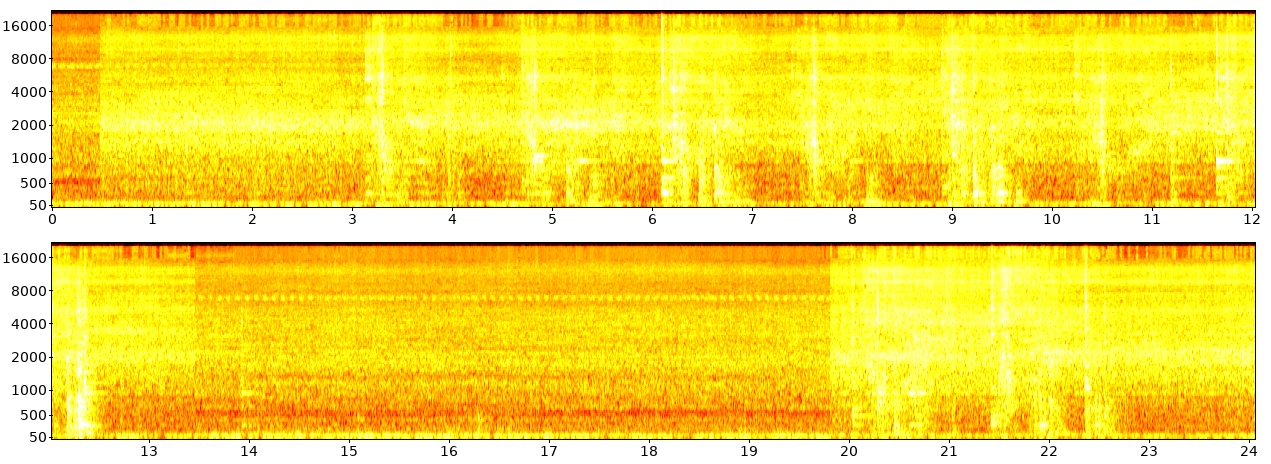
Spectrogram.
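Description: Spice masala for Bengali egg curry sizzling in hot oil in a pan, with steady frying hiss broken by repeated scraping stirs of a spoon, louder bursts near the start and end.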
